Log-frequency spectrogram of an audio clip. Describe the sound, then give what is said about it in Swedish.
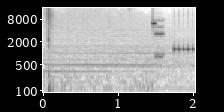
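A smartwatch on the wrist sounds an alert: a couple of clear, high electronic tones, then a rapid string of short, evenly spaced beeps at a lower pitch. “Alert. Klockan på armen piper till. Alert. Skärmen blinkar rött.”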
